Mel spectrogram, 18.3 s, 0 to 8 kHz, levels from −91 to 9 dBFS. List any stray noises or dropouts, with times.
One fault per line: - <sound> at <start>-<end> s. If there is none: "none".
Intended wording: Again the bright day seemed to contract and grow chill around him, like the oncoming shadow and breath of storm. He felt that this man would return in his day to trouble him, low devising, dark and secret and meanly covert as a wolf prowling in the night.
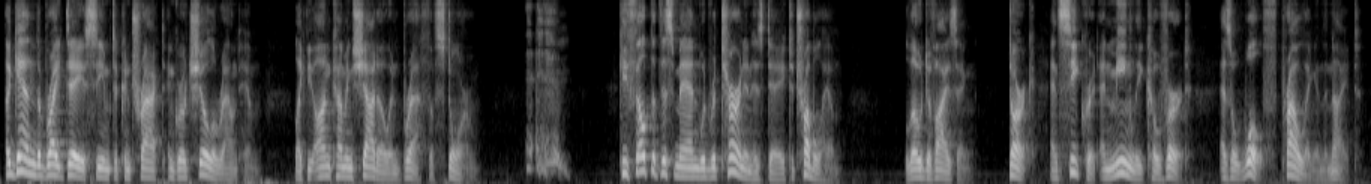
- throat clearing at 7.0-7.6 s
